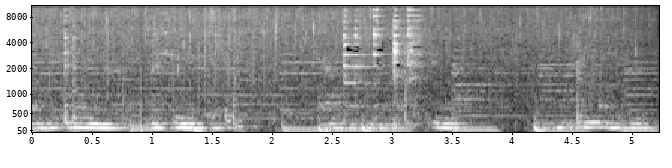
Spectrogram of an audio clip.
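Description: Meat, shrimp and vegetables sizzling on a hot tabletop grill plate, a steady frying hiss, with a few light clicks about halfway through and background music underneath.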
